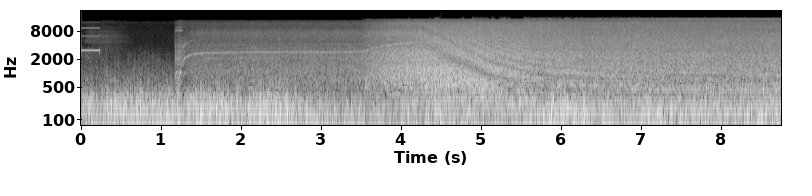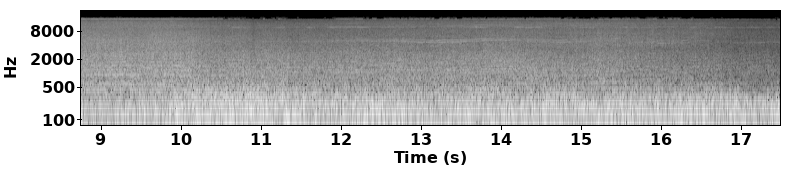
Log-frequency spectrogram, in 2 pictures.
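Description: The motors of a 650mm H-frame quadcopter built from pine wood spin up after arming. A loud, close whine climbs steeply in pitch and then holds as a steady roar over rough wind-like noise.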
